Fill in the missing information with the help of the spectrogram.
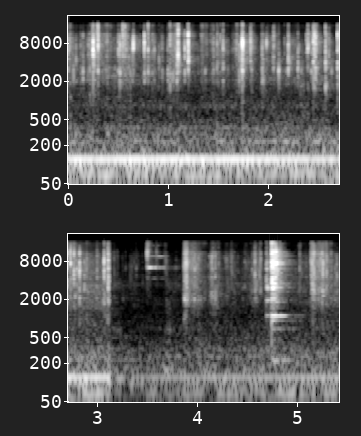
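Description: Small metal screws and fittings clicking and clinking as they are handled and sorted by hand, with a sharper click near the end. Underneath is a steady low hum that cuts off about three seconds in.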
